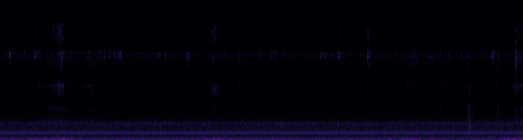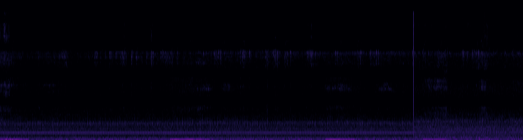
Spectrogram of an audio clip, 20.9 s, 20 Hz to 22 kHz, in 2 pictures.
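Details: Faint, soft, low snores about every three seconds from a sleeping 19-year-old senior cat, born 2007, over a steady room hum: snoring.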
